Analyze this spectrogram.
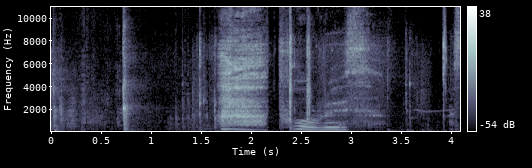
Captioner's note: menghela napas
